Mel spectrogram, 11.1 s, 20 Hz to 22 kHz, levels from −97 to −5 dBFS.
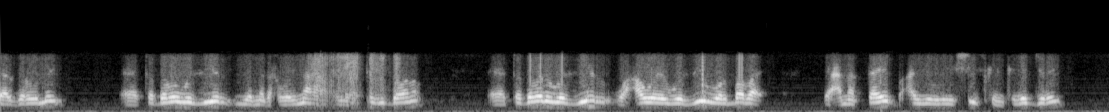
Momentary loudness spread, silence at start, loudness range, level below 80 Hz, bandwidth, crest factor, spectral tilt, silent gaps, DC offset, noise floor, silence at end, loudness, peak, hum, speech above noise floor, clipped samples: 12 LU; 0 s; 5 LU; -64 dBFS; 3.8 kHz; 16 dB; -9.5 dB/octave; none; under 0.1%; -58 dBFS; 0.5 s; -22 LUFS; -6 dBFS; none; 37 dB; under 0.1%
